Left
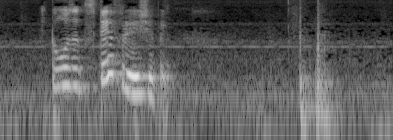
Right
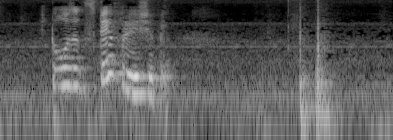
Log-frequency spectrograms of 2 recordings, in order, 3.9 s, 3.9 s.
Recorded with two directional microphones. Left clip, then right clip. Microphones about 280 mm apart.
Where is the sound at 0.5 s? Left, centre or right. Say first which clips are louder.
Left 2 dB; centre.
